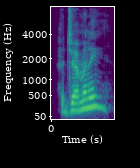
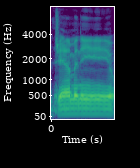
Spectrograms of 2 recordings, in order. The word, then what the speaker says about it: hegemony: Hegemony. No, that was, you said it right that time. You didn't say Yeah, Pagamony or Hego, Hegemony, hegemony. Yeah, that's. uh, which is kind of like matrimony, except when it doesn't go well, Dana.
